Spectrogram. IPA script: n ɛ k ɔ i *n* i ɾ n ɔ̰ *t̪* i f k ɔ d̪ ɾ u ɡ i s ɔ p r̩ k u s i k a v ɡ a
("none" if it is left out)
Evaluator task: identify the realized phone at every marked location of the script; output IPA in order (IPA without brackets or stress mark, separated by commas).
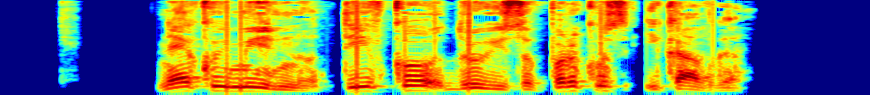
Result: m, t̪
